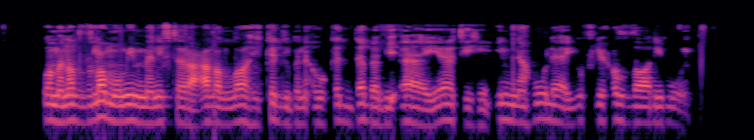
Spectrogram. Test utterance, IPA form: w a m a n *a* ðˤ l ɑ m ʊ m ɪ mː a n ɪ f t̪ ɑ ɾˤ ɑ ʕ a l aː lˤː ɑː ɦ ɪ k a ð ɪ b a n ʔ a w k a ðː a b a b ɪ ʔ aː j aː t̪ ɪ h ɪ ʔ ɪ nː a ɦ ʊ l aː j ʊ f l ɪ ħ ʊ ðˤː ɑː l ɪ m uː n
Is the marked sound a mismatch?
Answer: yes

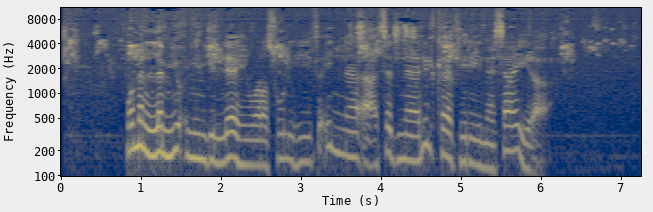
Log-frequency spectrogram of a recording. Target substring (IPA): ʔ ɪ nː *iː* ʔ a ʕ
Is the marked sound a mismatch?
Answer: yes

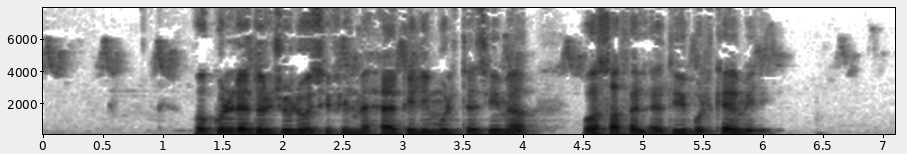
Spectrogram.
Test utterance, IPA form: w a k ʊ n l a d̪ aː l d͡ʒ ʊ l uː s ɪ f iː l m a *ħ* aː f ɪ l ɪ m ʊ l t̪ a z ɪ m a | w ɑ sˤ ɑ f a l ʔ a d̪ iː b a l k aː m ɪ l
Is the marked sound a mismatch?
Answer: no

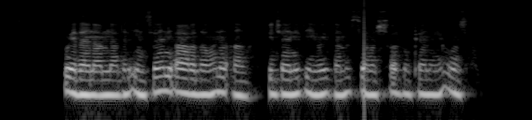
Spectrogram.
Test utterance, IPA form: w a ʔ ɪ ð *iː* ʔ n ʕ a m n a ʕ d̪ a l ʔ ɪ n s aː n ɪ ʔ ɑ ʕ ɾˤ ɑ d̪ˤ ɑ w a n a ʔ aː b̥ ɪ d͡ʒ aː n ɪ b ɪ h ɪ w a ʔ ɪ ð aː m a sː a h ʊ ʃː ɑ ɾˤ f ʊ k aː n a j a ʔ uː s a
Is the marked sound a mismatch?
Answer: yes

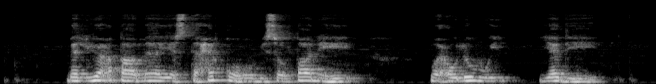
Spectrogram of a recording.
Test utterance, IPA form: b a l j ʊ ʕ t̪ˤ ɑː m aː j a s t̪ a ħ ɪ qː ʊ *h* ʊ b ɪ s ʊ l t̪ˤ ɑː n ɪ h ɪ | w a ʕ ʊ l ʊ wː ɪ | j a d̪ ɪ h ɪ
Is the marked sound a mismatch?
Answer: no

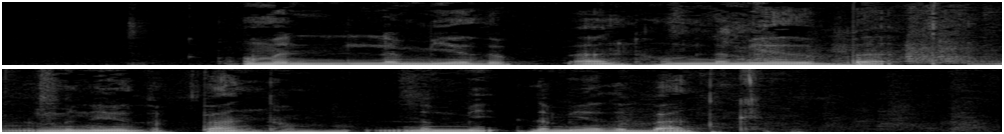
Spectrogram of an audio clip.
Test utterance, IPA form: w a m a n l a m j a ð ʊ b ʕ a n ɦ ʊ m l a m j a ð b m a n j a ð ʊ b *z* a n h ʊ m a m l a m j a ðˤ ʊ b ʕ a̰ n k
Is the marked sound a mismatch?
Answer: yes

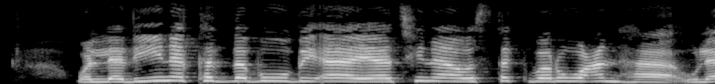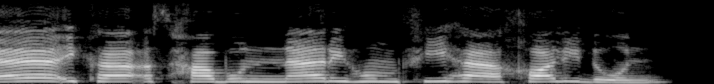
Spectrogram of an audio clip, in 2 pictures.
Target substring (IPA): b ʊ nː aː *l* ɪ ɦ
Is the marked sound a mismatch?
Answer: yes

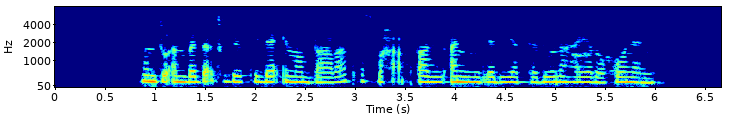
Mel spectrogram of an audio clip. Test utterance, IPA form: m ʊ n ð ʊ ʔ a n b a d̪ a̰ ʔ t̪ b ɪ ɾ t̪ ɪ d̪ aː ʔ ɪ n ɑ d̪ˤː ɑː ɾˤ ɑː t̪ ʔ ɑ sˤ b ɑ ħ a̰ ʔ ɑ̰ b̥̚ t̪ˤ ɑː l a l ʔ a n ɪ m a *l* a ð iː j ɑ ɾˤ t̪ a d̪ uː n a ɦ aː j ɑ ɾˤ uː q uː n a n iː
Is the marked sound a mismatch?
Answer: yes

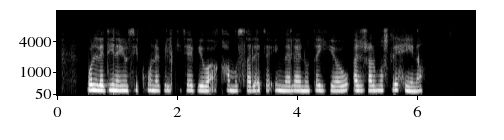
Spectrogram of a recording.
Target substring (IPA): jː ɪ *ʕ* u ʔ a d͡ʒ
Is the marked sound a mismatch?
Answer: no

